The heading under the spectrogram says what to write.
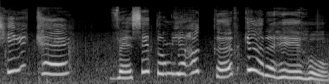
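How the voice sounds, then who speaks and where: A put-on character voice at extremely high pitch with very wide pitch swings, fairly slow, over clear background noise. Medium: fan dub. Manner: mocking, cynical.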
